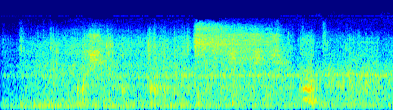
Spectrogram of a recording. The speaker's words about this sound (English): A bus stops and they get in.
